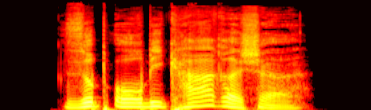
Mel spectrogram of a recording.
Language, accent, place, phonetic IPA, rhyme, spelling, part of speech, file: German, Germany, Berlin, [zʊpʔʊʁbiˈkaːʁɪʃə], -aːʁɪʃə, suburbikarische, adjective, De-suburbikarische.ogg
- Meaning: inflection of suburbikarisch: 1. strong/mixed nominative/accusative feminine singular 2. strong nominative/accusative plural 3. weak nominative all-gender singular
